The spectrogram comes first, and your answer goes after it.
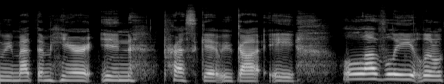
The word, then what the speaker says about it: Prescott: us we are in Prescot Arizona and just as an aside it is presc not Prescott as in rhymes with biscuit or brisket I will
